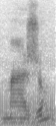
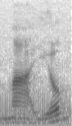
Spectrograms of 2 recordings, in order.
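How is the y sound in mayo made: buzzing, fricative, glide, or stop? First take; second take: buzzing; fricative. First: The y has a strong buzzing friction. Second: The y is a soft voiced fricative. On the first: "la variante reilada" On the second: "como fricativo sonoro normal"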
